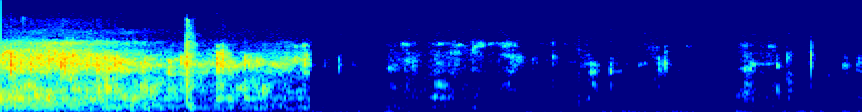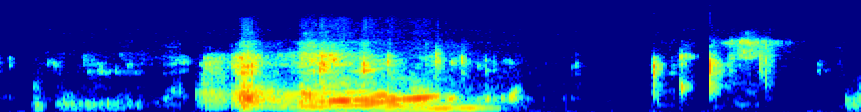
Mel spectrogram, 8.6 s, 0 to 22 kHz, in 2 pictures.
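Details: A southern right whale gives a low, rising up call after a brief human voice; the up call is believed to be its primary contact call and lies at 50 to 200 Hz.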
